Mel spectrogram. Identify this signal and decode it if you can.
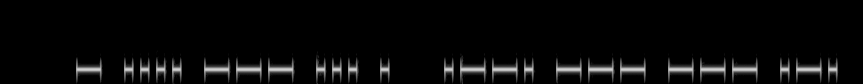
Morse code, heard as a keyed tone, about 15 wpm, 700 Hz. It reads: THOSE POOR
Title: Sentences from Top 1000 Words - Review Part 1 - 15wpm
